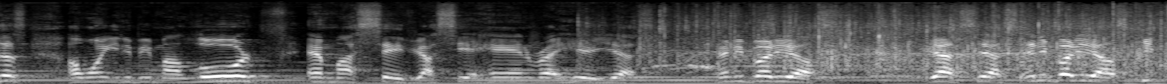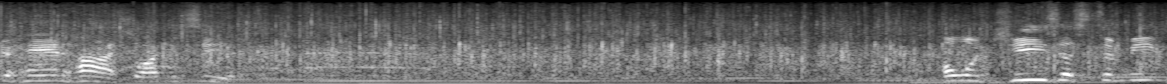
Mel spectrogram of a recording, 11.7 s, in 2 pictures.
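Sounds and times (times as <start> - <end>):
speech: 0.0 - 7.3, 10.6 - 11.6
audience clapping: 2.9 - 11.6.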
